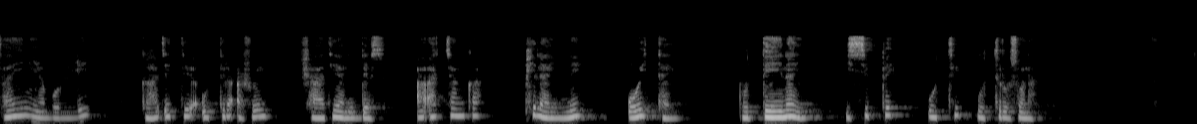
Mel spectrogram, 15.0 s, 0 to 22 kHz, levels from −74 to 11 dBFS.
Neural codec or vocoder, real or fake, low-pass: none; real; 7.2 kHz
